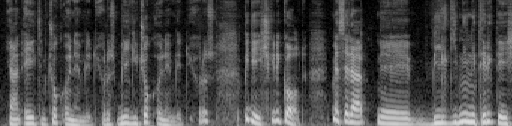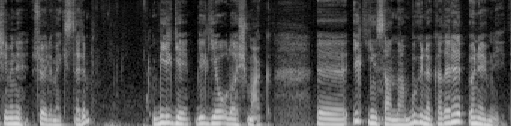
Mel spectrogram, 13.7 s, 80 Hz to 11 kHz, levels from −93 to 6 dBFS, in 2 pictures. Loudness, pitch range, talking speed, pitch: -18 LUFS, 125-165 Hz, 125 wpm, 145 Hz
